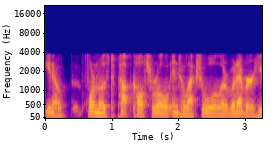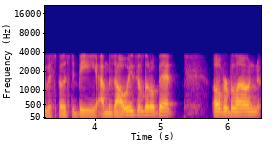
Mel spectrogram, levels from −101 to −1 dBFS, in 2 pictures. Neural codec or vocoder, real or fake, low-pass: none; real; 3.6 kHz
